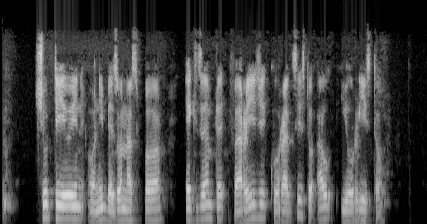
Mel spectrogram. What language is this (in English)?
Esperanto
